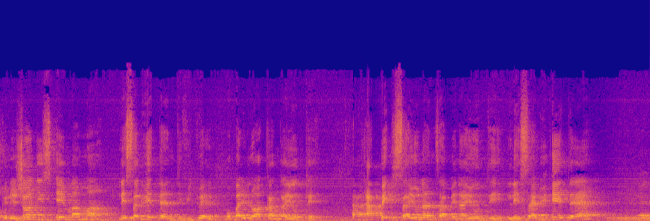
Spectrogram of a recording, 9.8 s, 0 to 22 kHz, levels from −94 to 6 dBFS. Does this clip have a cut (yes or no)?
yes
